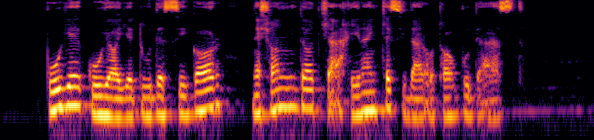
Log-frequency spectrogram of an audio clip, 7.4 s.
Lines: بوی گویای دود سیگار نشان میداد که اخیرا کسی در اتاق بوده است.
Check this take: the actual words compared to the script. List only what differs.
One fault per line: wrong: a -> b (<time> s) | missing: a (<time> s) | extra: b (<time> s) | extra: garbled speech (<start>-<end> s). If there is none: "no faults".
no faults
